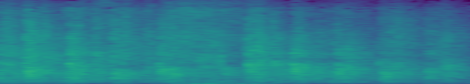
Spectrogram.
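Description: A church crowd applauds a pastor, a dense steady wash of many hands clapping at once, sustained at an even, fairly loud level with no voices standing out.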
